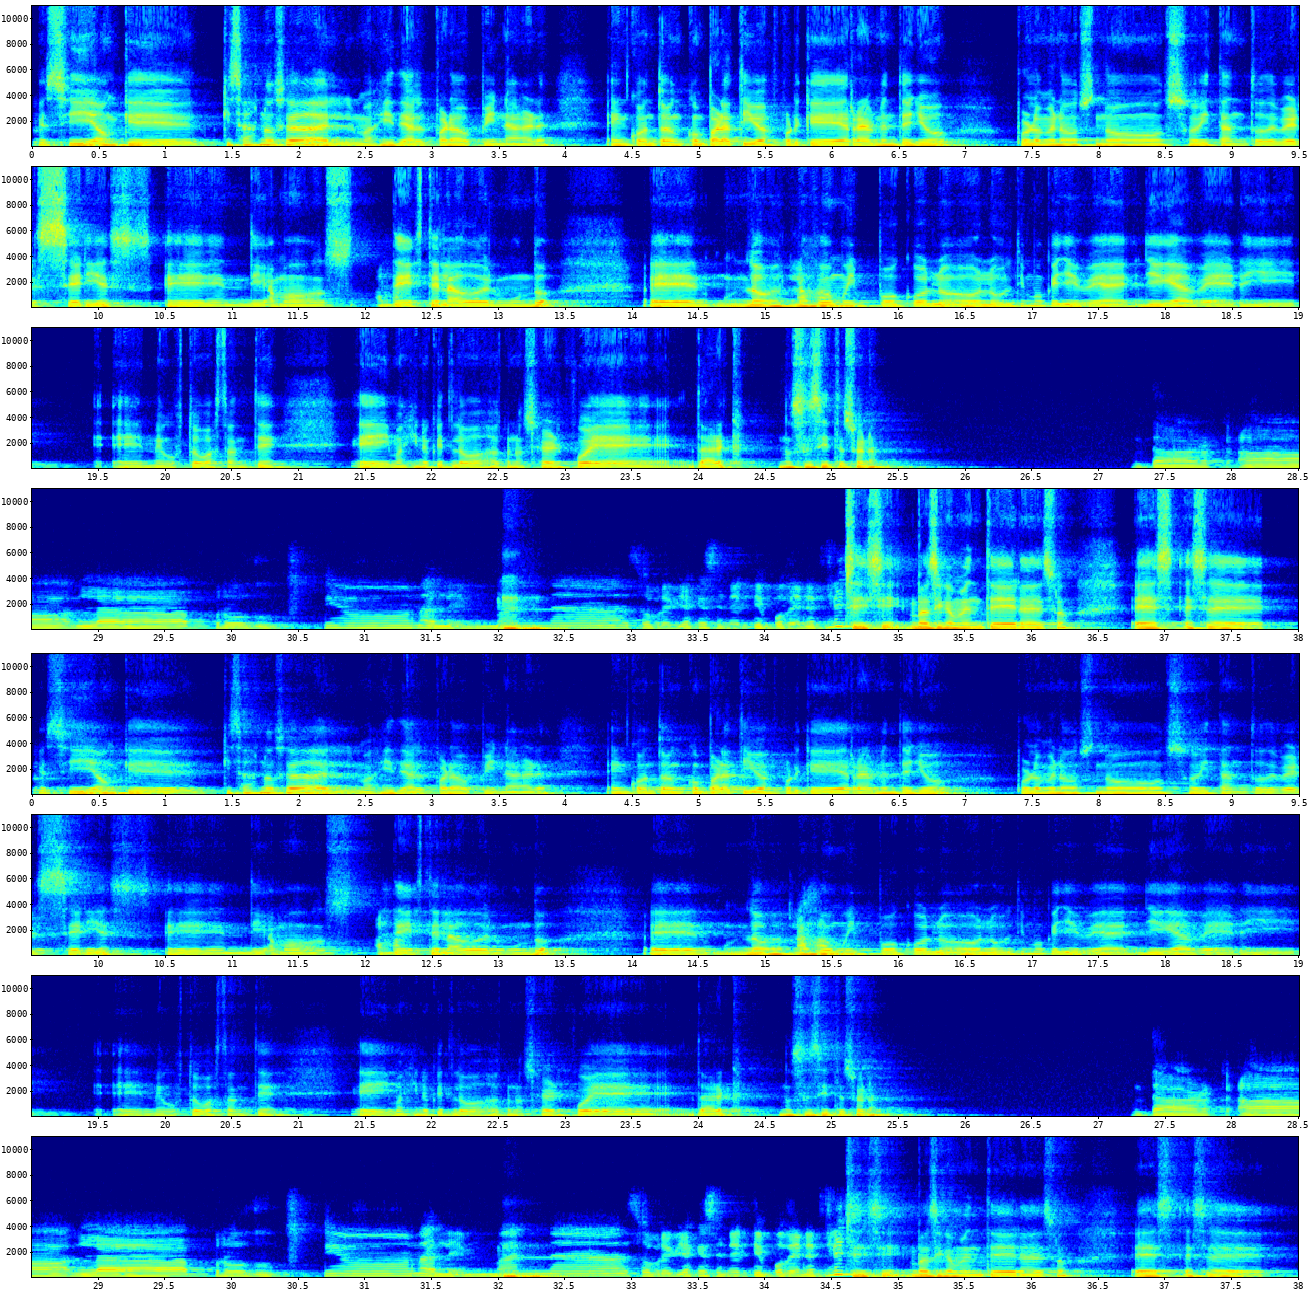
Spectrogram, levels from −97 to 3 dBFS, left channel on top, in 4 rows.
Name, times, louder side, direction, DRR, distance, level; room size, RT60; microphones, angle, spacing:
voice 1, 0.0-19.0 19.6-24.3 24.6-25.4 32.0-32.4 34.6-37.7, left 2 dB, 40° left, 11 dB, 0.8 m, -33 dB
voice 2, 27.3-30.3 30.7-34.7, right 1 dB, 60° right, 12 dB, 1.1 m, -38 dB
24.5 x 11.0 x 9.8 m, 1.2 s
head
